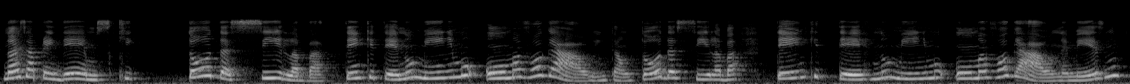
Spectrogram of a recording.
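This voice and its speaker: A woman's voice: high voice, big pitch swings, dark tone, reverberant. A woman from Brazil teaching a remote lesson to children, stretching out syllables and often asking "não é mesmo?". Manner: slow, drawn-out syllables, frequent "não é mesmo?".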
